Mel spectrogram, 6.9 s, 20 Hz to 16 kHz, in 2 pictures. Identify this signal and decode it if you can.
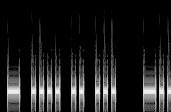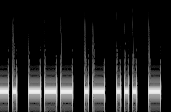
Morse code, heard as a keyed tone, about 15 wpm, 700 Hz. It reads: THIS COAST
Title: Sentences from Top 1000 Words - Review Part 4 - 15wpm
